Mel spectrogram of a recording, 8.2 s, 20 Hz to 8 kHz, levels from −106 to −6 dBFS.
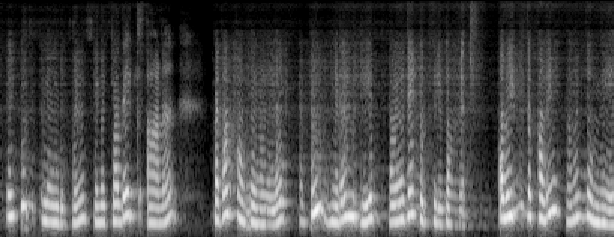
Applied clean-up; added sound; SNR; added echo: neural mask model DeepFilterNet 3.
